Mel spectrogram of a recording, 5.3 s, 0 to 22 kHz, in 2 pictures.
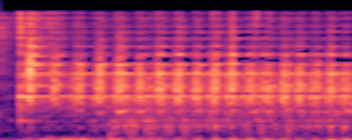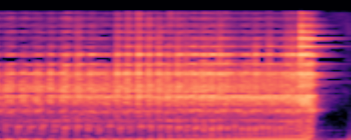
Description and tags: Rotate metal lid 3
Recorded with H4n - Dropped a biscuit tin lid and recorded as it rotated to a stop.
